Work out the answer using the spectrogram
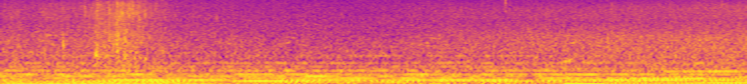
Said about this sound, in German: Und du hörst die Wellen, wie sie ganz langsam an den Strand heranrollen und wie sie sich sanft wieder zurückziehen.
